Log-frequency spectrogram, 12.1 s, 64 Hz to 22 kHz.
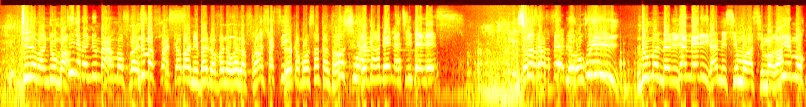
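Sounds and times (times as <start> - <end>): man's voice: 0.2 - 6.9, 7.8 - 12.0
vehicle engine running: 4.3 - 9.8.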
